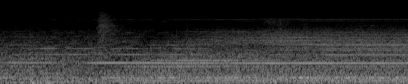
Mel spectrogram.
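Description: Older MBTA Red Line subway car running, heard from inside the car: a steady rumble of the train on the track with a thin, steady high whine over it.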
